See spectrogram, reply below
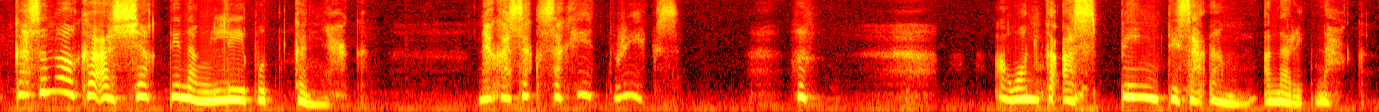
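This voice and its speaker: A woman's voice: a little high, sing-song, slow pace, long pauses, breathy edge, no echo, heavily acted. A woman with a Filipino accent playing a hurt, indignant young woman in a radio drama. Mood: hurt, tearful.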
